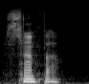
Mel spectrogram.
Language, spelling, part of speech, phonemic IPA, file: French, sympa, adjective, /sɛ̃.pa/, Fr-sympa.ogg
- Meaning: 1. nice; likeable 2. appealing, attractive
